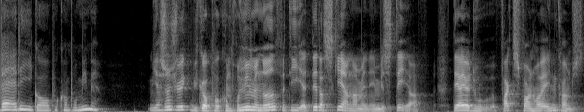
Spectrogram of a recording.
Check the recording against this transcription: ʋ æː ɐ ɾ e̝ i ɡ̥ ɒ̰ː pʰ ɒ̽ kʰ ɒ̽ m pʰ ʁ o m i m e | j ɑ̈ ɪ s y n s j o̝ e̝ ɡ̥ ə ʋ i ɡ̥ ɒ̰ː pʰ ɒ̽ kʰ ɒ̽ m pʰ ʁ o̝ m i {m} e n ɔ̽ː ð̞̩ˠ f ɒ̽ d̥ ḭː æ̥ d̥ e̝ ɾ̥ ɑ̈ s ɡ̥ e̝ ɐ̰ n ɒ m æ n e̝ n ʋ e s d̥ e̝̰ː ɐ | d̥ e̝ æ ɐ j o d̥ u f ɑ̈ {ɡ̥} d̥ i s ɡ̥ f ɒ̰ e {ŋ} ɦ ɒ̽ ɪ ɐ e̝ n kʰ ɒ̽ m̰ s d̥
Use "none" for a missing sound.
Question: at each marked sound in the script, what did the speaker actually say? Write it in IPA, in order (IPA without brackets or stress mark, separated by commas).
m, ɡ̥, n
